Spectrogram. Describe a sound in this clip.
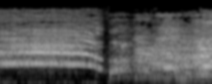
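A goat bleats loudly.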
